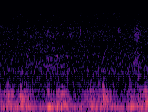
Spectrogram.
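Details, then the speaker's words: Fetal heartbeat of a baby boy heard on a Doppler at the mother's doctor's appointment: rapid, rhythmic whooshing pulses with some static, the baby moving oddly. "but listen you can hear heartbeat so that's our son yeah he's doing something weird in there"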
